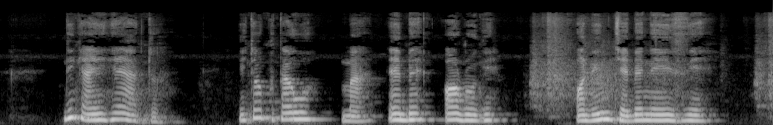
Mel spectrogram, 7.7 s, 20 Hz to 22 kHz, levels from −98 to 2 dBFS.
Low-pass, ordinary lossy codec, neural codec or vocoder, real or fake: 14.4 kHz; MP3, 64 kbps; vocoder, 44.1 kHz, 128 mel bands every 512 samples, BigVGAN v2; fake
